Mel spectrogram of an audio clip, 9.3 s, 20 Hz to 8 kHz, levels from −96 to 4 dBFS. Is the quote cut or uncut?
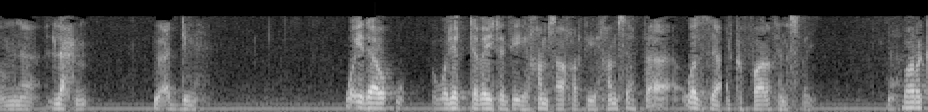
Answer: cut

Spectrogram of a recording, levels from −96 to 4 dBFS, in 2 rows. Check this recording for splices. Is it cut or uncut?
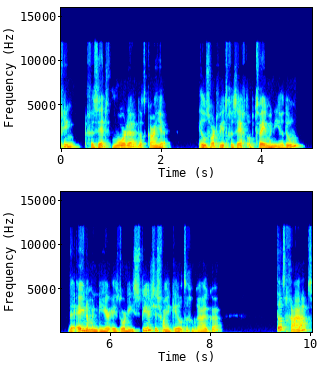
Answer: uncut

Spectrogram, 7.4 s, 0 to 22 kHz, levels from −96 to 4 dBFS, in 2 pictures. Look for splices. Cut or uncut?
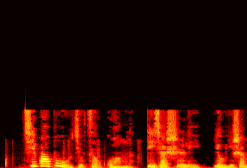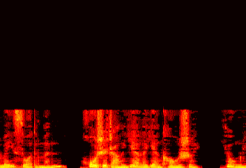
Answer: cut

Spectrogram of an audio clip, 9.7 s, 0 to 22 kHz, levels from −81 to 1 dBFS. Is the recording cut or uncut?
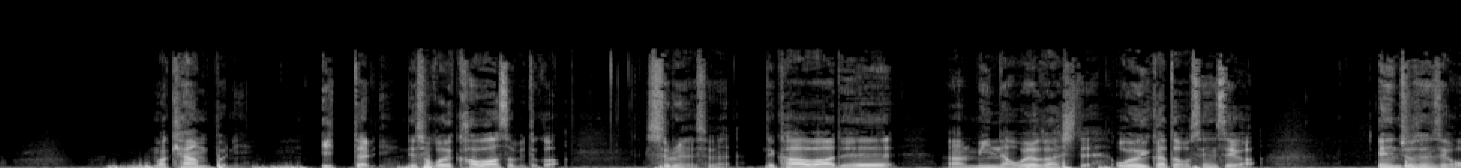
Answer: uncut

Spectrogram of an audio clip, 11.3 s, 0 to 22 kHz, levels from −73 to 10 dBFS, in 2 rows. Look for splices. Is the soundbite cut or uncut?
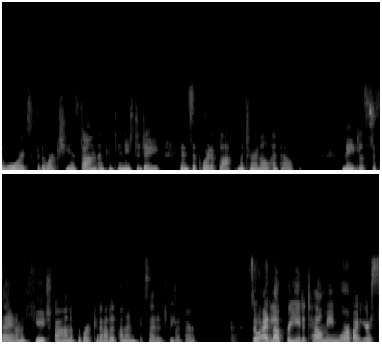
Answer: cut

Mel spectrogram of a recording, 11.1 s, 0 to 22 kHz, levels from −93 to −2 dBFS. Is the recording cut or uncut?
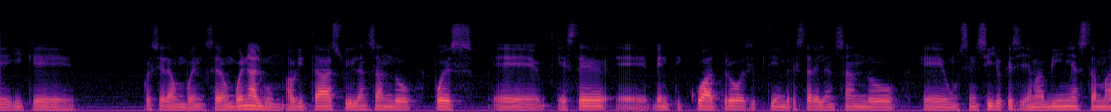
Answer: cut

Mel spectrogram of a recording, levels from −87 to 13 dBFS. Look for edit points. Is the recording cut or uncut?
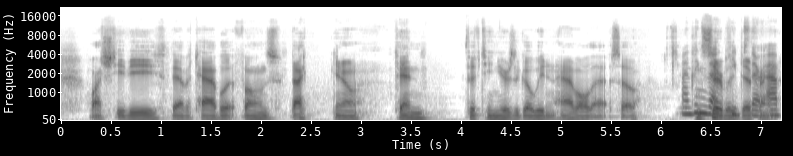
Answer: uncut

